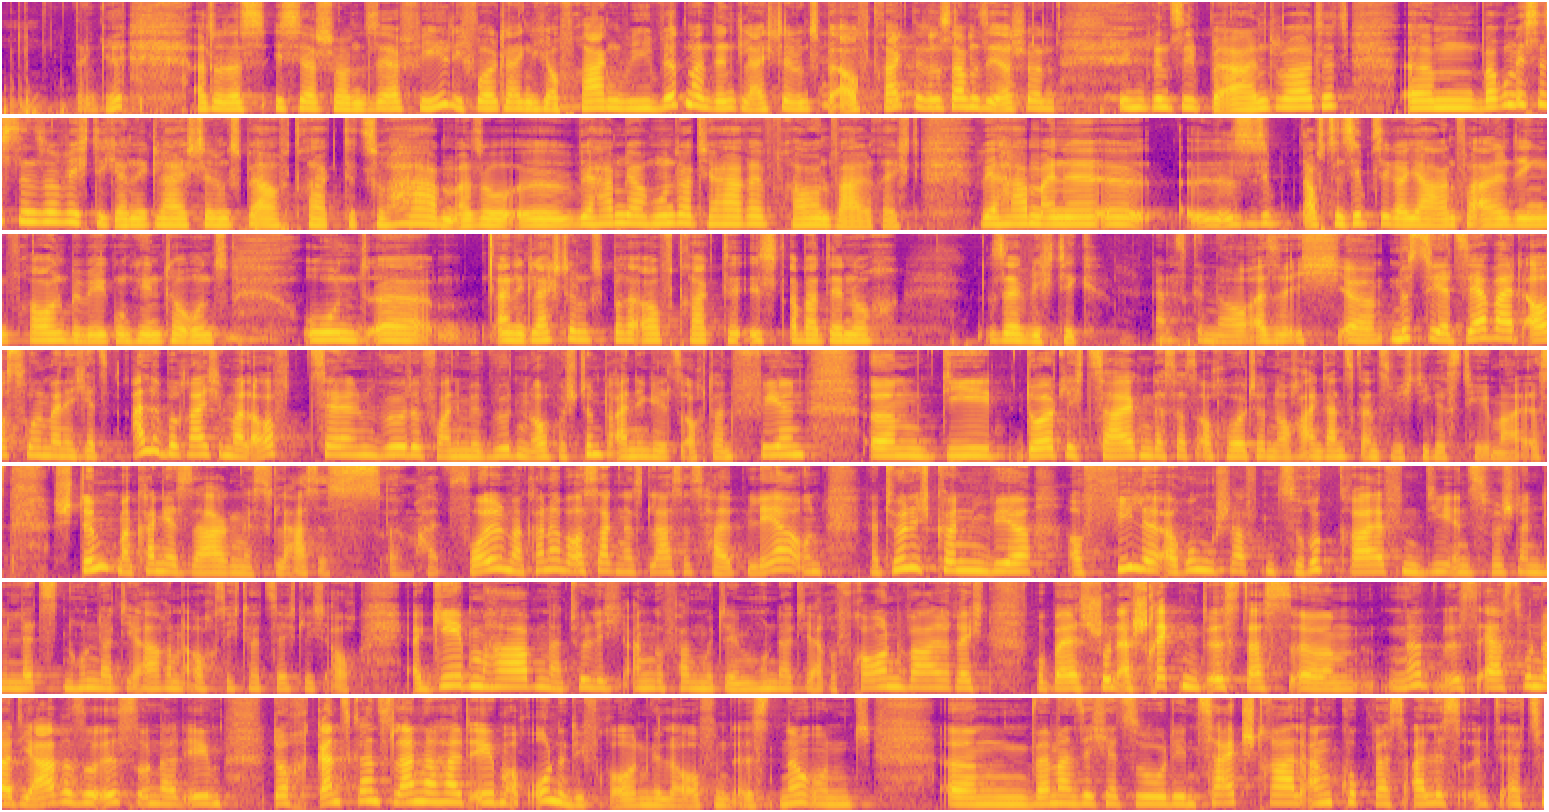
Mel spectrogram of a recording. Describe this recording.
we are joining Slavi as she enters the office of Maresa Feldmann in the city hall of Dortmund. Maresa Feldmann represents a city office which promotes parity for women. She introduces herself and discusses with Slavi the importance and responsibilities of her job... "women had to asked their husband if they wanted to take up a job... it's all not so long ago...", the recording was produced during a three weeks media training for women in a series of events at African Tide during the annual celebration of International Women’s Day.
